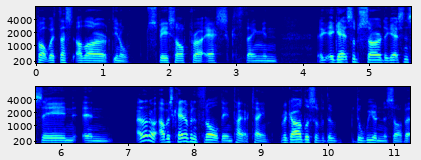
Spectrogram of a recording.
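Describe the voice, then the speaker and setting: A man's bright, sharp voice at medium pitch, fairly even in intonation, on a very clean recording with a silent background. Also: moderate pace. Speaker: film podcast host. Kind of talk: casual chat.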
